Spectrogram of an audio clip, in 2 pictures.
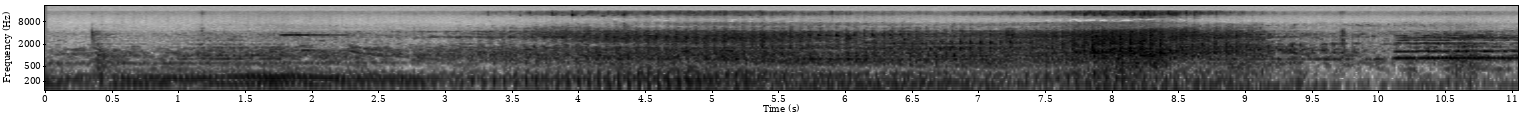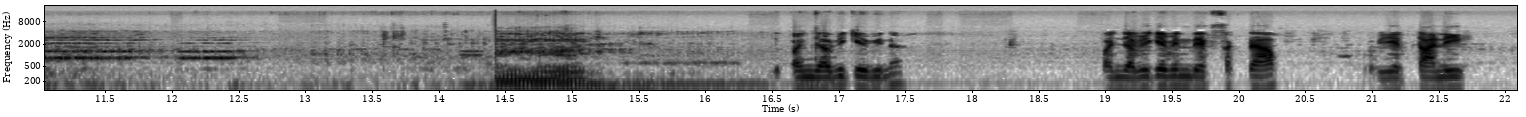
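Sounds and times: vehicle engine passing: 0:00.0 - 0:11.9, 0:12.8 - 0:16.7.

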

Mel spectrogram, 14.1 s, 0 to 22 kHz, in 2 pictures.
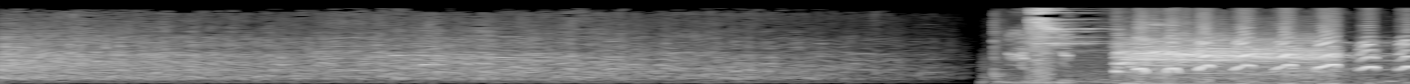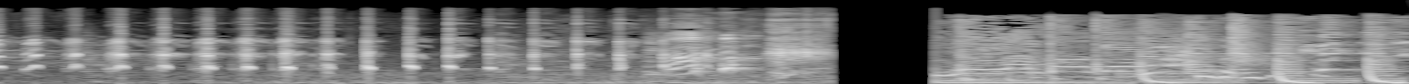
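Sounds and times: high-pitched laughter: 0:05.1 - 0:11.2.

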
